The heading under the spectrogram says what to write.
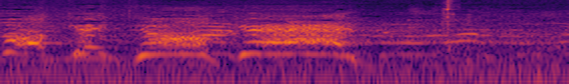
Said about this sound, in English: Leitrim Gaels still shouting the instructions out from the goals. And apologies if you picked that up. There's a bit of foul language in there as well.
